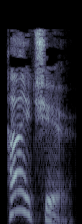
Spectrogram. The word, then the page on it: highchair: British English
